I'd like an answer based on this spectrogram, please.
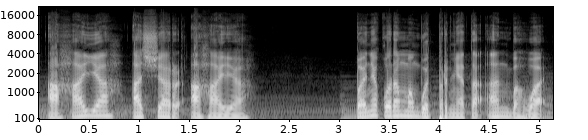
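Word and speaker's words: אהיה אשר אהיה: Aku adalah aku di bahasa modern Hebrew tertulis Eyeh Asher Eyeh. Ngomong-ngomong, saudara bisa cek tulisan asli dengan menggunakan Strong's Concordance. Sebetulnya secara teknis di bahasa Ancient Hebrew, ini dibacanya Ahayah Asher Ahayah.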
